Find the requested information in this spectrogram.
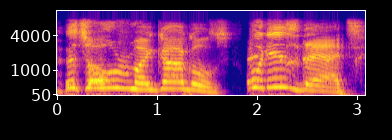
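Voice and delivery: hammed-up high wail of disgust; retold screaming. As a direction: imitate a horrified gunner screaming. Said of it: "the T C screaming".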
